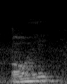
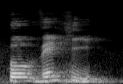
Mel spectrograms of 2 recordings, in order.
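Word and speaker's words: Pōwehi: Bowie? So it's pretty close. It's pronounced. I'm also gonna try my best. I had to check YouTube. Bovehi, and it's a Hawaiian word, and it means unending source of eternal creation or something.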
